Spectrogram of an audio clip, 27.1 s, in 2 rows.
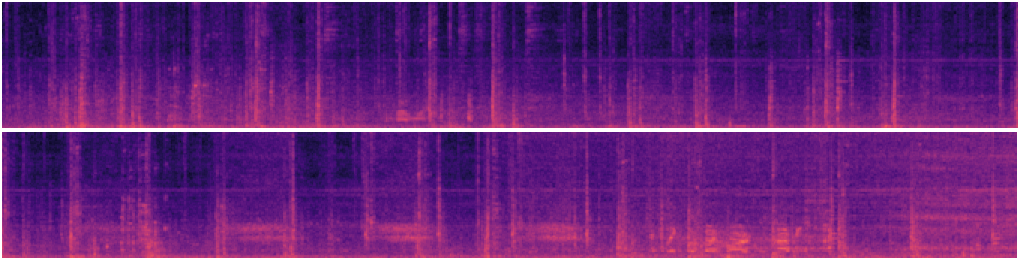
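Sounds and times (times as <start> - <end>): wheels and couplers clanking: 5.6 - 27.0.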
